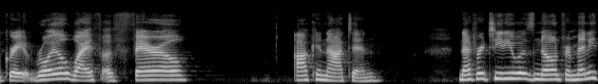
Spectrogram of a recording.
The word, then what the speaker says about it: Akhenaten: It's Aten and it's Akhenaten. – It just says A-T-E-N.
